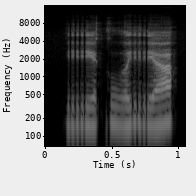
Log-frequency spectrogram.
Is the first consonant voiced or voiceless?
voiced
